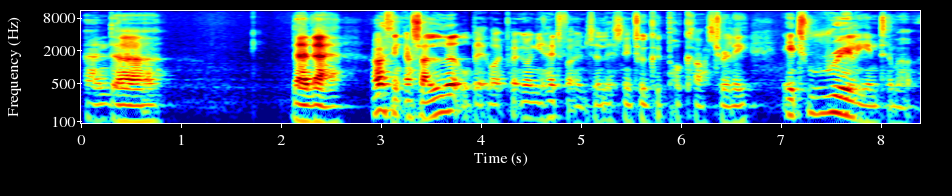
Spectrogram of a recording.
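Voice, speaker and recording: A man's voice: lowish voice, moderate pace. A man speaking conversationally on a panel as a writer, explaining his ideas thoughtfully and repeating phrases for emphasis. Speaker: audio drama writer on a festival panel.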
